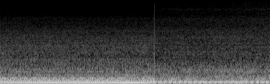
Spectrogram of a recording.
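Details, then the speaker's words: 1968 Ford Galaxie 500 two-door hardtop, 390 V8, believed original 76,648 miles, cold start: deep, steady rumble at raised fast idle that drops slightly as it warms up; even firing, healthy engine. "All right. Didn't take long for that to warm up. So, we're down off that high idle"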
